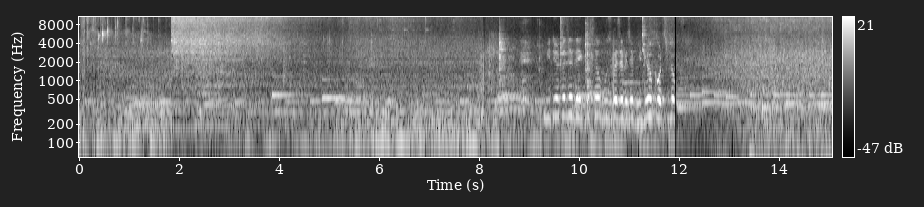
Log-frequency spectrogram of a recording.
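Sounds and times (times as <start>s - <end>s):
loud hissing sizzle in hot oil: 0.0s - 8.0s, 12.0s - 15.0s
background music with held tones: 0.0s - 15.0s.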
